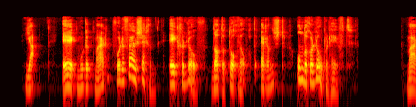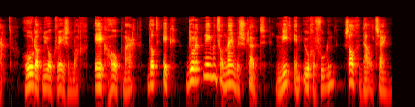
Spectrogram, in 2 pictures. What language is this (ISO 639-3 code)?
nld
